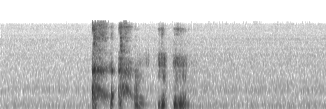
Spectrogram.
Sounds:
Throat clearing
